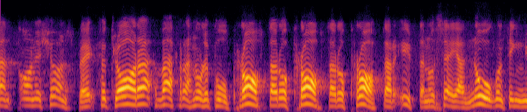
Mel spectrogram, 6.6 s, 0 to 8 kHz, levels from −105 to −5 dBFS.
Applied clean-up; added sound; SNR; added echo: neural mask model Resemble Enhance denoiser.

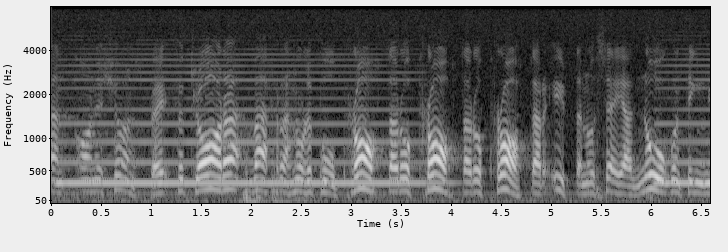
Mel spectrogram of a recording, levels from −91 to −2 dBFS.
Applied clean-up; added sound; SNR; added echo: none; Wind instrument, woodwind instrument; 9 dB; none.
